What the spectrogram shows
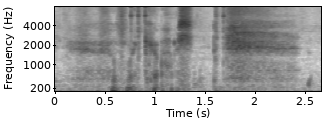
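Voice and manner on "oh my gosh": soft, whispered, disbelieving laugh under the breath. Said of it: "I'm laughing".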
